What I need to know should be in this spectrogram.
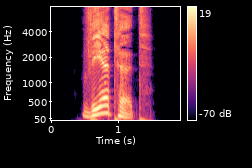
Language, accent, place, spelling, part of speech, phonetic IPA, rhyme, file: German, Germany, Berlin, wertet, verb, [ˈveːɐ̯tət], -eːɐ̯tət, De-wertet.ogg
- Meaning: inflection of werten: 1. second-person plural present 2. second-person plural subjunctive I 3. third-person singular present 4. plural imperative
